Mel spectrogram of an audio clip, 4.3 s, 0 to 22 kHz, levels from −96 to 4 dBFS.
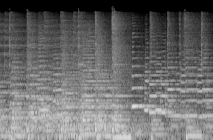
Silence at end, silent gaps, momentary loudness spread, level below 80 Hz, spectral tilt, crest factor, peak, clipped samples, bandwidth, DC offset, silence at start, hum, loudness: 0 s; none; 4 LU; -24 dBFS; -6 dB/octave; 14 dB; -2 dBFS; under 0.1%; 16.5 kHz; under 0.1%; 0 s; none; -17 LUFS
